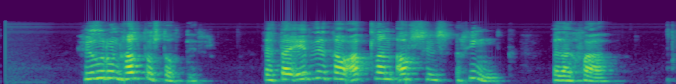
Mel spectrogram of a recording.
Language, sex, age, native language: Icelandic, female, 60-69, Icelandic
